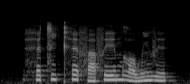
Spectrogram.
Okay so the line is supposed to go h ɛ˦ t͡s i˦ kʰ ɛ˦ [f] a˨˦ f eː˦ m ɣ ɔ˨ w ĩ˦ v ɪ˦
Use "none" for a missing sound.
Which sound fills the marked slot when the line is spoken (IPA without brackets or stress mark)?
f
